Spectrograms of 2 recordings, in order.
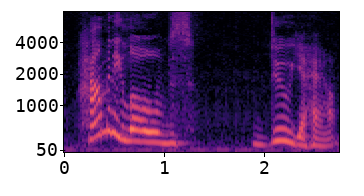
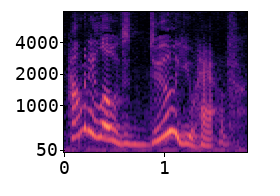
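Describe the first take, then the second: First: "do" set apart after a pause; stress on DO. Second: "do" punched within the running question; stress on DO. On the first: Preacher quotes Jesus's question, stress on "do". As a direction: lean on the word "do". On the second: Preacher repeats Jesus's question, stress on "do". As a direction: hit "do" hard and stretch it. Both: Shown as a demonstration. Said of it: "My emphasis is on do".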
